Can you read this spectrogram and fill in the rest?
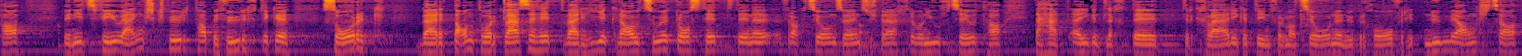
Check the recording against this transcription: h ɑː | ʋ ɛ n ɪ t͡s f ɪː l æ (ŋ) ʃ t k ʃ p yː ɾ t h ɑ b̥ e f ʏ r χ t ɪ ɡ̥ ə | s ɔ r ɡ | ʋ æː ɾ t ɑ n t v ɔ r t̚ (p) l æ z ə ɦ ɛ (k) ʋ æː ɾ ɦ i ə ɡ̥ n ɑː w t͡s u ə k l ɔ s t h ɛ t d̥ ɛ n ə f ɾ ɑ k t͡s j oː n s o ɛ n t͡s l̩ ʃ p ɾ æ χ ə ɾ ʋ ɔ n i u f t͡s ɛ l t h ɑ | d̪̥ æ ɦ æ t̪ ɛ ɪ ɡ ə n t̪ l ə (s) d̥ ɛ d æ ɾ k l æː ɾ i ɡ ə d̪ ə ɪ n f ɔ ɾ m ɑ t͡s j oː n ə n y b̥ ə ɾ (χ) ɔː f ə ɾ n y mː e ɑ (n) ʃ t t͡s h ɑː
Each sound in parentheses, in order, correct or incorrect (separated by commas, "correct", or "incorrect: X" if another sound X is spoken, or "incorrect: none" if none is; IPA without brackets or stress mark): correct, incorrect: k, incorrect: t, incorrect: χ, correct, incorrect: ŋ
